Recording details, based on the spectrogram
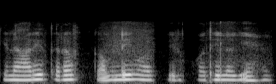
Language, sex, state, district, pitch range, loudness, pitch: Hindi, female, Bihar, Jahanabad, 205-215 Hz, -16 LUFS, 210 Hz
